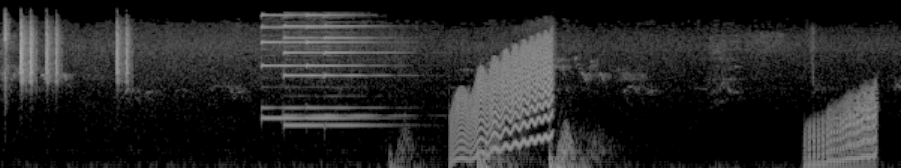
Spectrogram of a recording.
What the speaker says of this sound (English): Maybe we should ring the bell first?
